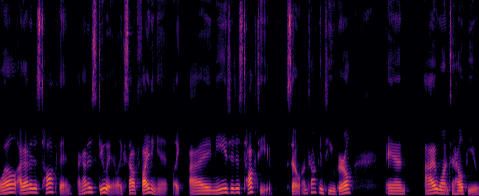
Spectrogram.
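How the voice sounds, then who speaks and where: In an ordinary speaking voice, a woman with an American accent talks at a moderate pace and medium pitch, with ordinary pitch variation and big swings in loudness, in a very clean recording with a silent background. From US Midwest, Evanston, Illinois near Chicago. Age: 30s. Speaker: podcast host and business coach. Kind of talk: solo casual monologue.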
